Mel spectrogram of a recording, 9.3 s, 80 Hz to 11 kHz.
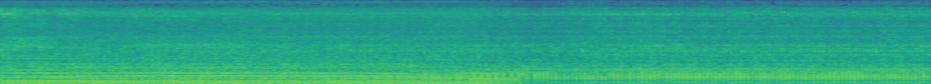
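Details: Brute 24-inch snow blower, 5 HP Tecumseh single-cylinder, after carburetor clean, new correct fuel line and fuel filter (was bogging under load, stalling), cold ~18°F: pops along briskly, then steady lower beat when throttled back; normal running.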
